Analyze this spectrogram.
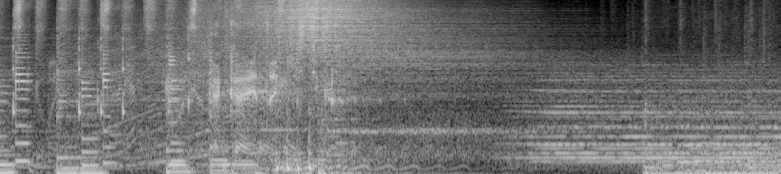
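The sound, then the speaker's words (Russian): A metro train rumbles loudly through a tunnel, its steady roar joined by a rising, wavering electric motor whine and rattling carriages, the noise swelling again near the end. “Вот едем мы с вами в метро.”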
